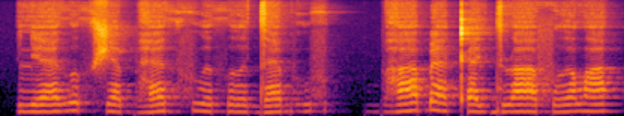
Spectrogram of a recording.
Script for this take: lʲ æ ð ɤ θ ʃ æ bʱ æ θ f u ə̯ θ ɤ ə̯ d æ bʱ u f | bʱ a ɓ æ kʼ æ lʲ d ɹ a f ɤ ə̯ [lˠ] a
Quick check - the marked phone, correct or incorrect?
correct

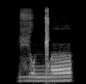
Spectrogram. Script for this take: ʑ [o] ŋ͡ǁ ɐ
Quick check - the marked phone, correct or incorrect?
correct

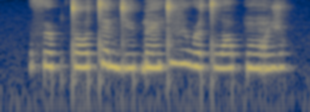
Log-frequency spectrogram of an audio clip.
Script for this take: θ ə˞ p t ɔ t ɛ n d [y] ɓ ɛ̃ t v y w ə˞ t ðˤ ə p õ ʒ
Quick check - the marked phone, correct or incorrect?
correct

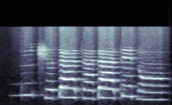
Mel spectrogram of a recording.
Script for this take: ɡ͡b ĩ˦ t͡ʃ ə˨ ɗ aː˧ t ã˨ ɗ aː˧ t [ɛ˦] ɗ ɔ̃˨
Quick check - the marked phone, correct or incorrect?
correct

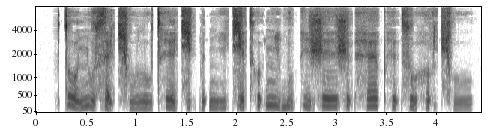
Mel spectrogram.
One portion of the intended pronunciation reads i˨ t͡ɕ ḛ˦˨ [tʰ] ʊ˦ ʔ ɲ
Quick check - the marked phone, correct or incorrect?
correct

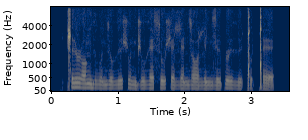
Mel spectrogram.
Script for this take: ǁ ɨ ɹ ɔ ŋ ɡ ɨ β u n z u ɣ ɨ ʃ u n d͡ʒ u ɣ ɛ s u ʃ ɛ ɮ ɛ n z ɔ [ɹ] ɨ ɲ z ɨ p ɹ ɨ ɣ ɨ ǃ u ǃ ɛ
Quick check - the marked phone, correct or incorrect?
incorrect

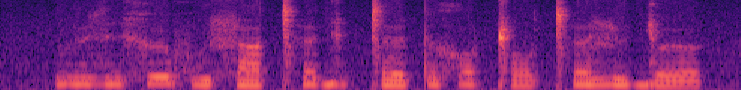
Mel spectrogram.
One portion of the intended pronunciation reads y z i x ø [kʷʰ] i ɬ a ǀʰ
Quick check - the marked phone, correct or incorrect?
incorrect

